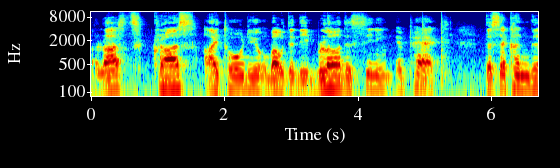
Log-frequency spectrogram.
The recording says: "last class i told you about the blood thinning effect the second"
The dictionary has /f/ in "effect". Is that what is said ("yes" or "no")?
no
